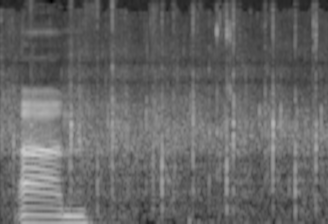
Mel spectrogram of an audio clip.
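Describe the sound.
A church audience applauds the volunteers who served in community service projects, with steady, scattered clapping at a moderate level, opening with a brief voiced call or cheer over the first half-second.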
